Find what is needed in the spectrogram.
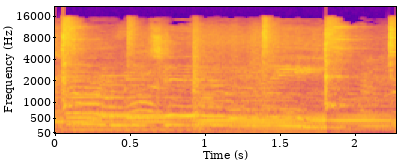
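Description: A young woman singing into a microphone over live instrumental backing, with a steady beat of light percussive taps about twice a second.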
